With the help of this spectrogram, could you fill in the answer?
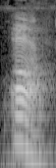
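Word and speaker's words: hour: हम बोलते हैं ना आर अब यहां एच साइलेंट है क्या एच है कसोनेंट लेकिन एच साइलेंट है और साउंड क्या आ रही है आर तो यहां क्या लगेगा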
